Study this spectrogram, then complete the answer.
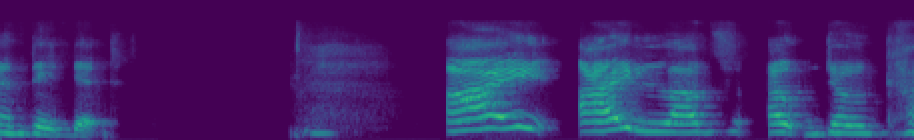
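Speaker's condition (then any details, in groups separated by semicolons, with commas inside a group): Cerebral palsy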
